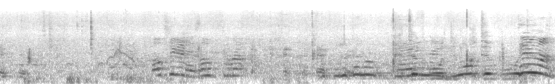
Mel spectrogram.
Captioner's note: speaking in xhosa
